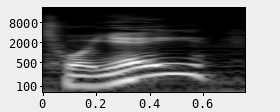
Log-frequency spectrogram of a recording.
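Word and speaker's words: Toye: of Monica rial is named Ronald toy not toy a in fairness I think calling him toy a does him more favors than not I think it's a much stronger pronunciation of his last name but do you know that he technically pronounces it toy I just prefer to yeah it sounds better to my ear finally Jimmy Markey as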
